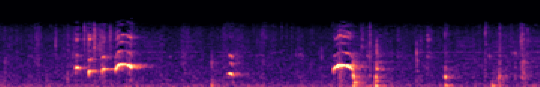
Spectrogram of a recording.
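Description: Four-week-old German Shepherd puppies yelping during play-fighting: a quick run of short yelps about a second in, a single short one around three seconds, and a louder yelp that rises and falls after about four and a half seconds.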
